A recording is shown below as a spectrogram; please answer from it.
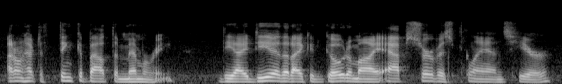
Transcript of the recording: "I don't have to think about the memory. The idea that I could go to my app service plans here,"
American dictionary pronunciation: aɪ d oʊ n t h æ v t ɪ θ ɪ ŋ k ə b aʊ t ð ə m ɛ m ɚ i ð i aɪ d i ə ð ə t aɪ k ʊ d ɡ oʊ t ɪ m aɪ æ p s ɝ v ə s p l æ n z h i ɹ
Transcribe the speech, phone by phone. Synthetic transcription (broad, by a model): aɪ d oʊ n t h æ f t ɪ θ ɪ ŋ k ə b aʊ t ð ə m ɛ m ɚ i ð i aɪ d i ə ð ə t aɪ k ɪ d ɡ oʊ t ɪ m aɪ æ p s ɝ v ə s p l æ n z h i ɹ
